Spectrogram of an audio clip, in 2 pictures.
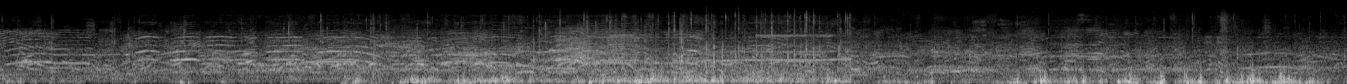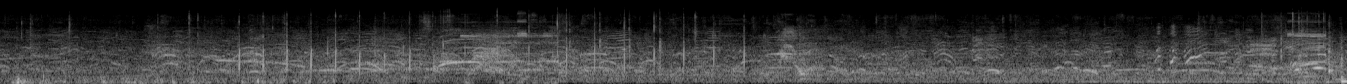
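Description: A crowd of people talks and cheers outdoors.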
